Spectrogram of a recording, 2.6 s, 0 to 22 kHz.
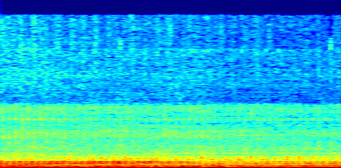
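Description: A 1.5-litre 16-valve car engine idling, a steady close rumble with an even low vibration and no talk.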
